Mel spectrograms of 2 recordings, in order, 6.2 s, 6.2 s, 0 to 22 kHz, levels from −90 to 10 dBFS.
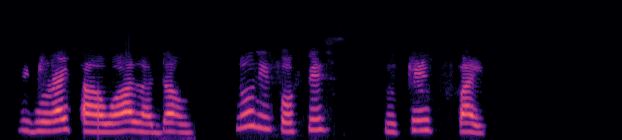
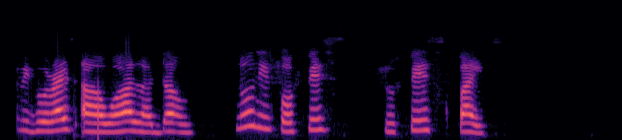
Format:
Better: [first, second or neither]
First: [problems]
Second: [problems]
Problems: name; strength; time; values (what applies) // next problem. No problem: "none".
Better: second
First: noise reduction (neural mask model Resemble Enhance denoiser)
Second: none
